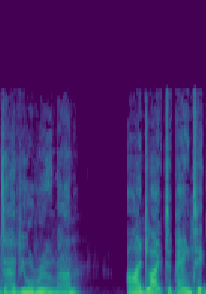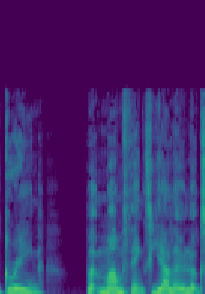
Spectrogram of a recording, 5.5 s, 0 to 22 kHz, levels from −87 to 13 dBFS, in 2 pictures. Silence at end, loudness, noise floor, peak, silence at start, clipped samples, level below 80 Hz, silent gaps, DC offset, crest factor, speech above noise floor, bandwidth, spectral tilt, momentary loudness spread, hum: 0 s; -21 LUFS; -77 dBFS; -4 dBFS; 0 s; under 0.1%; -68 dBFS; none; under 0.1%; 16 dB; 56 dB; 15.5 kHz; -5 dB/octave; 10 LU; none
